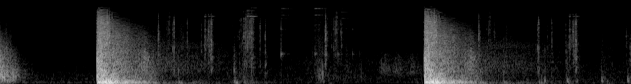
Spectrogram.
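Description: A sniper rifle fires loud shots, each ringing out.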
